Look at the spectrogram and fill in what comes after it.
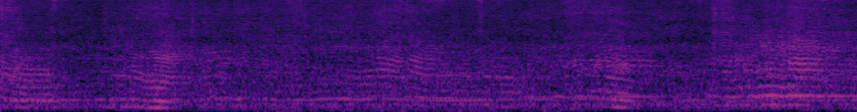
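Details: Outside a Langstroth hive in south Tarragona, Spain, Iberian honey bees hum in a continuous busy drone, with short pitch-bending whines from bees flying close by, several nearby passes.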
